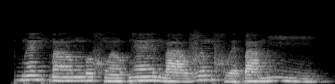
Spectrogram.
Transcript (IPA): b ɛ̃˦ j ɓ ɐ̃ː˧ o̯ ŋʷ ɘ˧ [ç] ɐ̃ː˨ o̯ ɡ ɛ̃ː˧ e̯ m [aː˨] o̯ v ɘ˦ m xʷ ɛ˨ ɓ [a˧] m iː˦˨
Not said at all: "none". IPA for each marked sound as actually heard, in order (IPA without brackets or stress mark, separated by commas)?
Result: xʷ, aː˨, a˧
